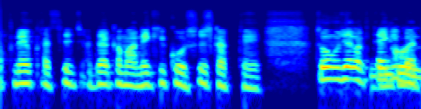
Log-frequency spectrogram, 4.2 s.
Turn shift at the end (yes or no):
no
